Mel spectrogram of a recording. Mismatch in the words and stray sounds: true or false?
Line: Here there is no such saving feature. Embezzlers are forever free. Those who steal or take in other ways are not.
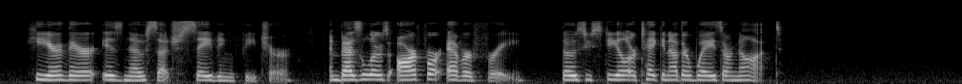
false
